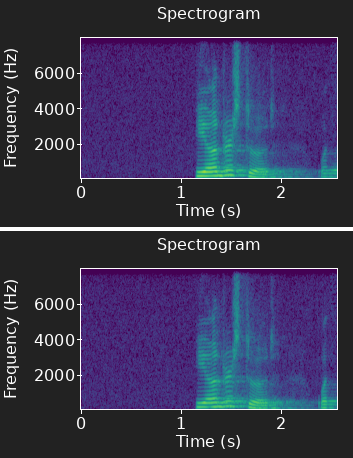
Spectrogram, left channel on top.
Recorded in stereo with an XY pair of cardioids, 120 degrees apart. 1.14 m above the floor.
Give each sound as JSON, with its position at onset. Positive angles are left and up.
{"t": 1.1, "sound": "a woman speaking", "azimuth_deg": 35, "distance_m": 1.1}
